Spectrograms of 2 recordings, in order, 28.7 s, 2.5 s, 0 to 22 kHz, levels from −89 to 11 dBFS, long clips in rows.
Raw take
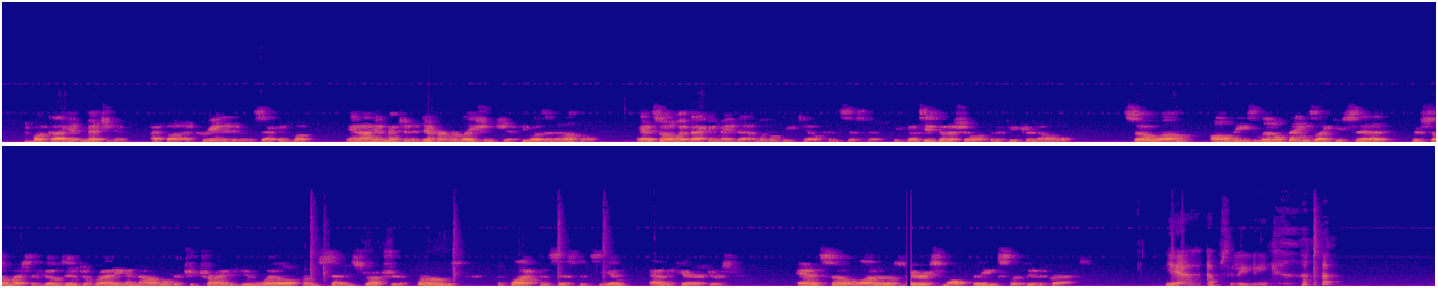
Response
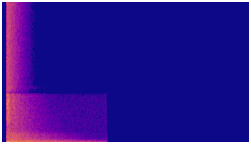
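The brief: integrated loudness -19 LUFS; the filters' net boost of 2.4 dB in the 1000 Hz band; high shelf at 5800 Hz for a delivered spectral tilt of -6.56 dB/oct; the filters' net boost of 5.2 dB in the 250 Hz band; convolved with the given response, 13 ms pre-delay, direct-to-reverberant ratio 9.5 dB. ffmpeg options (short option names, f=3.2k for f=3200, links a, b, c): -filter_complex "[0:a]equalizer=f=250:t=o:g=6.5,equalizer=f=1k:t=o:g=3,highshelf=f=5.8k:g=-3.5,asplit=2[a][b];[1:a]atrim=start_sample=2205,adelay=13[c];[b][c]afir=irnorm=-1:irlink=0,volume=-30dB[d];[a][d]amix=inputs=2:normalize=0,volume=3.5dB"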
